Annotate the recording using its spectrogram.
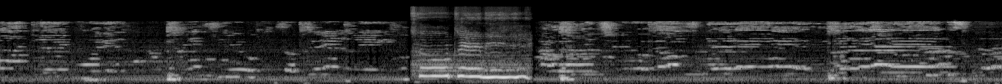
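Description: A song playing: a sung vocal melody over music, with a short louder passage about four seconds in.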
